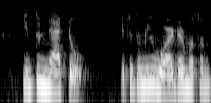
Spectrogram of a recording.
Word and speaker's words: NATO: ন্যাটো একটা ওয়ার্ডের মতন প্রোনাউন্স করা হয়, ন্যাটো, কিন্তু আমরা NATO বলি না, আমরা বলি ন্যাটো।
